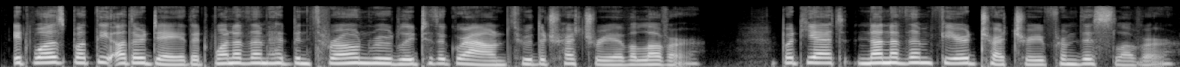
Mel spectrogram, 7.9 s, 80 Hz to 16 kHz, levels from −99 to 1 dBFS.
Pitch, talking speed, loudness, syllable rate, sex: 220 Hz, 250 wpm, -17 LUFS, 6.1 syllables/s, female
